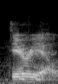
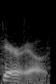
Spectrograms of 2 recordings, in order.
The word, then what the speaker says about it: Darriel: right now miss Dariel Dariel is how you say your name right Dariel yeah it's a pretty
